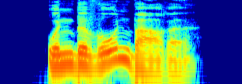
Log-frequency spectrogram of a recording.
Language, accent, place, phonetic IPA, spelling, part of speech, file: German, Germany, Berlin, [ʊnbəˈvoːnbaːʁə], unbewohnbare, adjective, De-unbewohnbare.ogg
- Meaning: inflection of unbewohnbar: 1. strong/mixed nominative/accusative feminine singular 2. strong nominative/accusative plural 3. weak nominative all-gender singular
